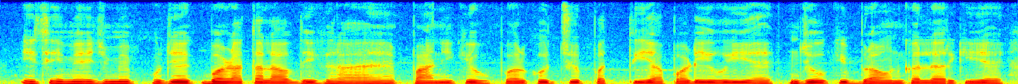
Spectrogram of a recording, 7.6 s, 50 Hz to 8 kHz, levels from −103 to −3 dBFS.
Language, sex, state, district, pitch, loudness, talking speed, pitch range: Hindi, male, West Bengal, Purulia, 140 Hz, -15 LUFS, 195 wpm, 135-145 Hz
